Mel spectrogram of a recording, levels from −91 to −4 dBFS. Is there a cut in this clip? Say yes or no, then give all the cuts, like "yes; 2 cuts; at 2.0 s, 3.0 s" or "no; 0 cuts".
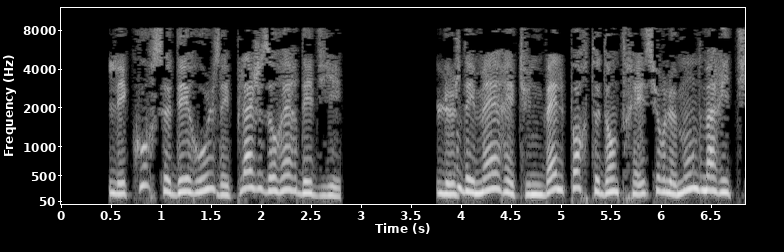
yes; 2 cuts; at 1.6 s, 4.0 s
